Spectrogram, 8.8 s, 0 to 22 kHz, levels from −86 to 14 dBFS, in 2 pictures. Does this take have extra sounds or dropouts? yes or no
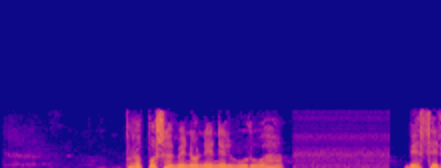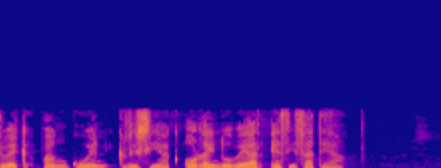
no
